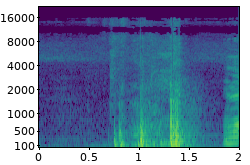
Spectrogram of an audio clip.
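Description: Three dull knocks in quick succession, about a second in, the sound of handling in a shop.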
